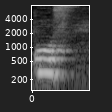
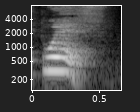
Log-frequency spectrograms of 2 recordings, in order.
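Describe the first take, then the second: First: The word has a single u vowel. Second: The word has a u glide before e. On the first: This is a lower-class form. The speaker calls it wrong. "no se dice pus" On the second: This is the standard, upper-class form. The speaker calls it right. "es pues"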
